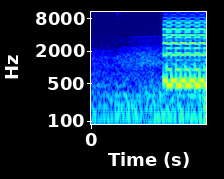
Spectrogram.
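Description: A telephone rings unanswered. After a quiet half second, one loud, harsh electronic ring burst starts abruptly and holds steady to the end.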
